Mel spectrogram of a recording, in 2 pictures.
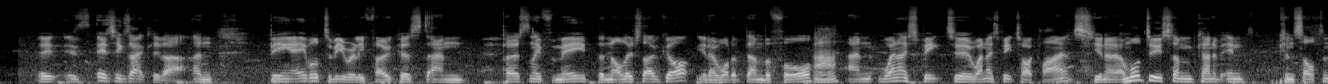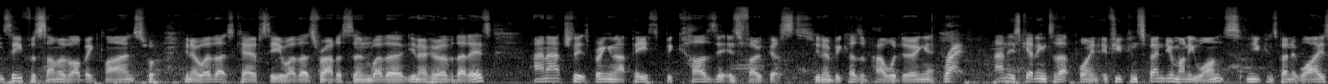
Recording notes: Live from UNLEASH America in Las Vegas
